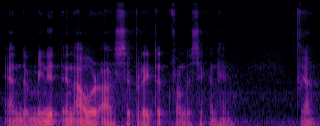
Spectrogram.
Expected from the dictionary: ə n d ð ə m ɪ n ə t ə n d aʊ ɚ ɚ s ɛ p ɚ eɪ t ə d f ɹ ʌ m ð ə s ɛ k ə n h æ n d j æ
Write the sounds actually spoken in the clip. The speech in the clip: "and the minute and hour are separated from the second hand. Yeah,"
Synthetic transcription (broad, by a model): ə n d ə m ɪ n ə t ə n aʊ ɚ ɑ s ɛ p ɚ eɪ t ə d f ɹ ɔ m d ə s ɛ k ə n h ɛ n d j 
